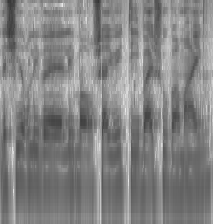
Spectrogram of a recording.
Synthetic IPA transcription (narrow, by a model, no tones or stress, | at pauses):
lʔeʃiʁlivelimoʁʃeajuit̪ibajʃubamaim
